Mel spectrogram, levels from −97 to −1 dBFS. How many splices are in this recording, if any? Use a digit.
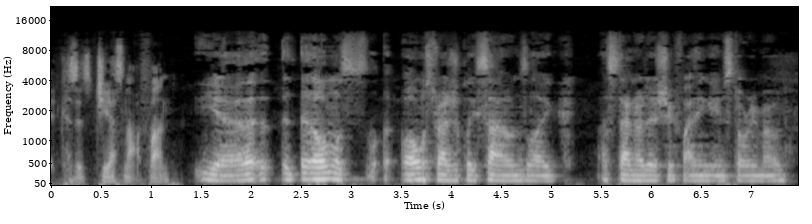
1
